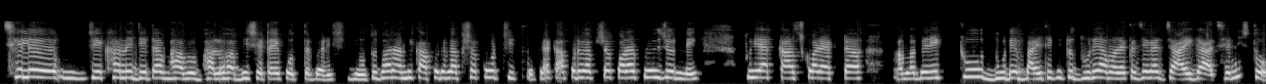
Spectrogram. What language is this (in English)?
Bangla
